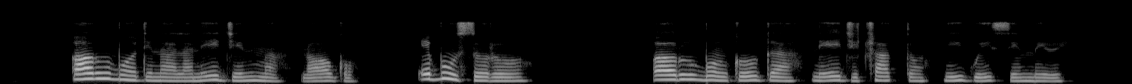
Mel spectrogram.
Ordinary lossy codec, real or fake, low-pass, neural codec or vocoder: none; fake; 7.2 kHz; codec, 16 kHz in and 24 kHz out, 1 kbps, XY-Tokenizer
